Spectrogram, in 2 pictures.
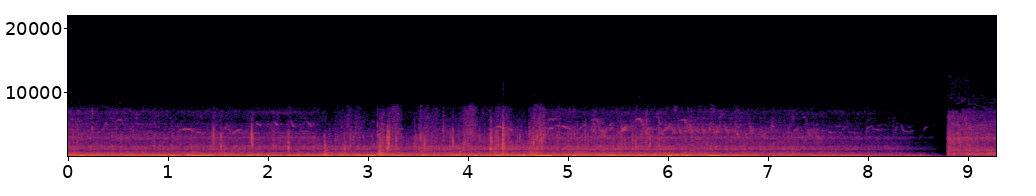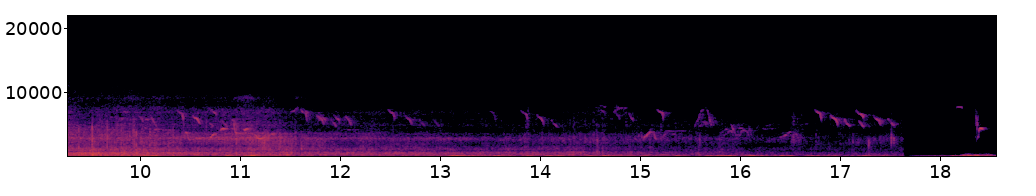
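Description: Riding noise from a bicycle on a forest track, a loud low rumble of wind and tyres on the microphone that cuts off suddenly about nine seconds in. After that, quiet open air with small birds chirping repeatedly.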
